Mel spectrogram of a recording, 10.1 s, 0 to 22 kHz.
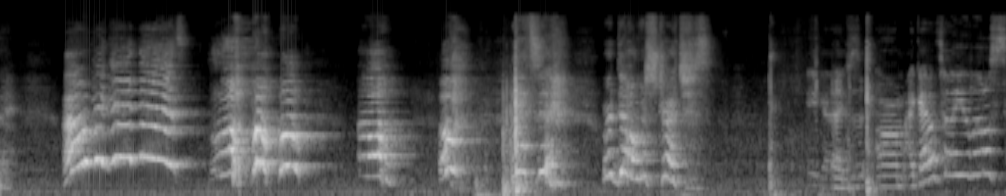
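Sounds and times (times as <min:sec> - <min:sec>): woman laughing: 0:02.1 - 0:03.3.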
